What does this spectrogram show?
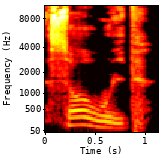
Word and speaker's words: sold: En este caso la O se pronuncia como OU, así que es sold. Sold.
